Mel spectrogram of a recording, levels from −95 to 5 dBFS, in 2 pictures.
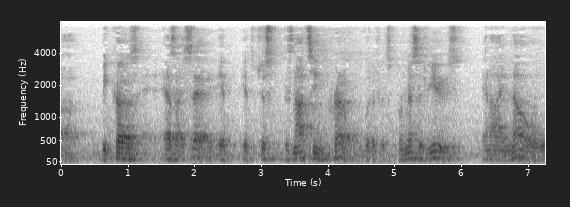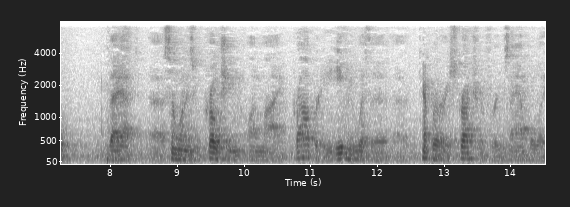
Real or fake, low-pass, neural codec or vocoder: real; 7.2 kHz; none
